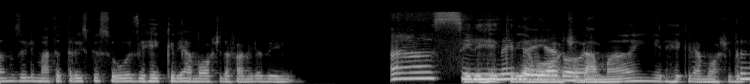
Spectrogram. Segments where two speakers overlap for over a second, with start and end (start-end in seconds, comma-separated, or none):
4.6-6.0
